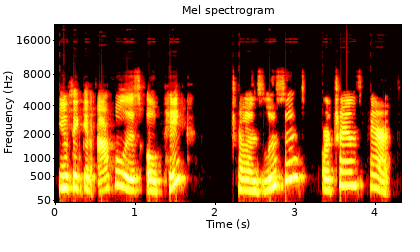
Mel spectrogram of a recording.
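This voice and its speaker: In a recording with the highs cut off, a woman teacher with a high-leaning, sing-song voice reads children's poems at a moderate pace. She explains things to the kids and frequently asks them questions.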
